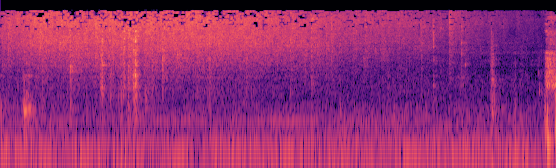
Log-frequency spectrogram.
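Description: Steady, loud sizzling of a tofu and bok choy stir-fry in a hot pan, with occasional clinks and scrapes of a utensil stirring the food; no one speaks.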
